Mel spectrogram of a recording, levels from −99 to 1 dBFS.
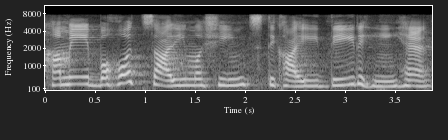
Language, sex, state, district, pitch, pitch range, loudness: Hindi, female, Punjab, Fazilka, 245 Hz, 215-270 Hz, -16 LUFS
